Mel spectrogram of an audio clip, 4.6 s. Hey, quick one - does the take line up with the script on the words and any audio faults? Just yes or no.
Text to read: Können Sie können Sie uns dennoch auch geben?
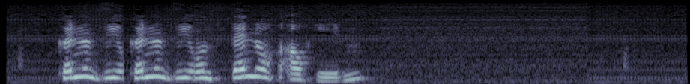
yes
